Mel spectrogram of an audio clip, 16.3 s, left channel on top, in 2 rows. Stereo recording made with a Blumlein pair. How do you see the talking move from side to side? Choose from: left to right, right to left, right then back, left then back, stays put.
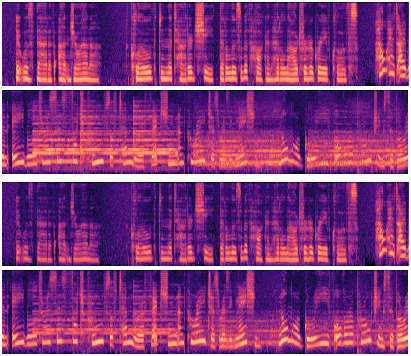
left to right.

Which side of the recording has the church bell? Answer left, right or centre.
left.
